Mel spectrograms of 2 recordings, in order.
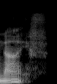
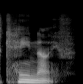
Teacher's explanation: Back in the day, the Germanic speakers actually said the K. It was K-knife.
